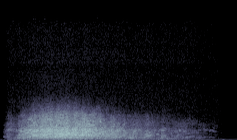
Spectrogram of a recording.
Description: Laugh tracks

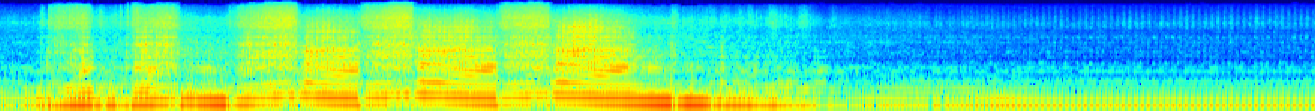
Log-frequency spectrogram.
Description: Jeep Wrangler Rev; Trucks

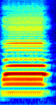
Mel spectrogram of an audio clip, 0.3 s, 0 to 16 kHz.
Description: Z28 Horn; Automobiles

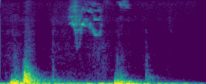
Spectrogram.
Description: roof body movement; Blind Drive

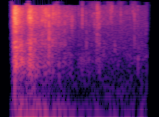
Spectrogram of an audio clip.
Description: Footsteps - Leaves - Walk - Left; RadwinIsland

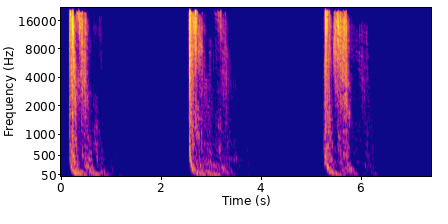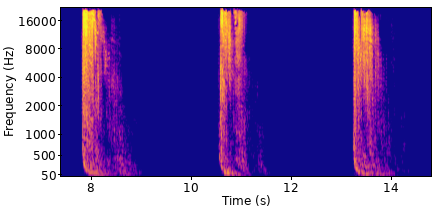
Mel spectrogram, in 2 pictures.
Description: IMPACT SMALL Magical Punch; boom library; Matter

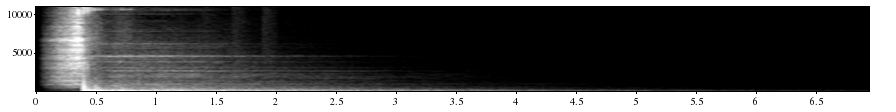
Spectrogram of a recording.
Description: HIT Low, Cinematic Hits Designed

